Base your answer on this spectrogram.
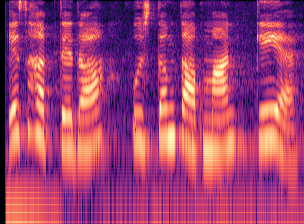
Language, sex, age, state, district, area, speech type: Dogri, female, 18-30, Jammu and Kashmir, Udhampur, rural, read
